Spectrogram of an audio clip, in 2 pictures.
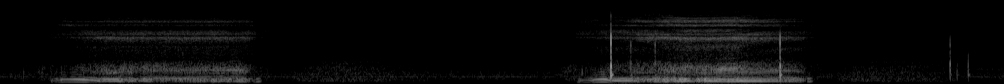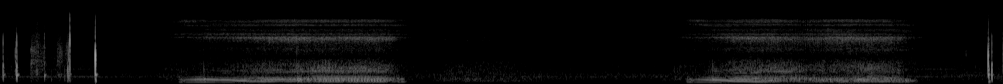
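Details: Adult man, husband, snoring: loud, rattling inspiratory snores recurring about every five to six seconds, roughly eleven breaths a minute.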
